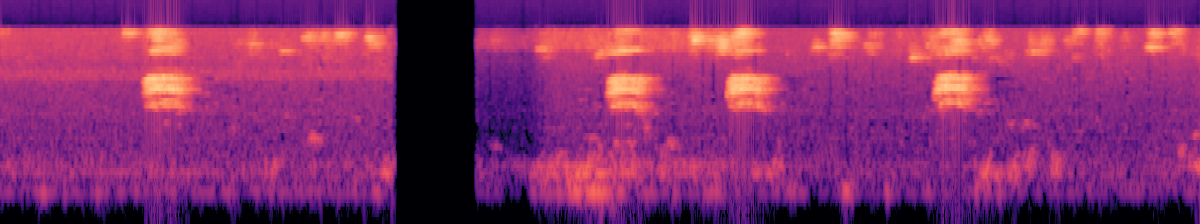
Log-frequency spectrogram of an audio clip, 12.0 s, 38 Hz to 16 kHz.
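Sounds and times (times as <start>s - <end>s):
loud bird calls: 1.2s - 3.9s, 5.4s - 12.0s
faint high bird chirping: 1.2s - 4.0s, 5.0s - 12.0s.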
